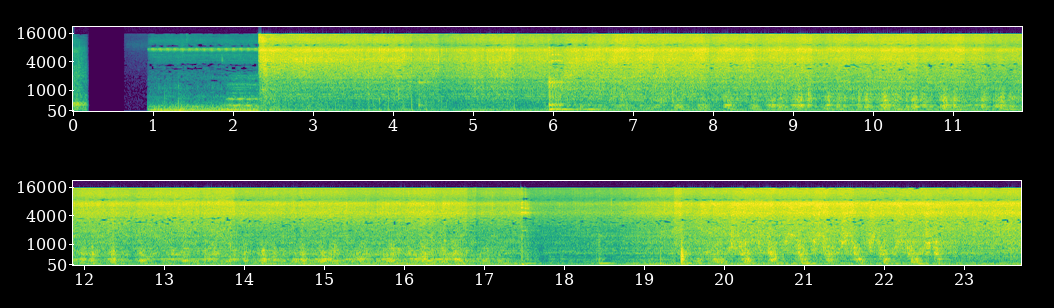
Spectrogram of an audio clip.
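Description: Food frying in hot oil in a pan: a steady loud sizzle with quick scraping and stirring strokes. It starts about two seconds in after a moment of silence and drops off briefly once, near the end.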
